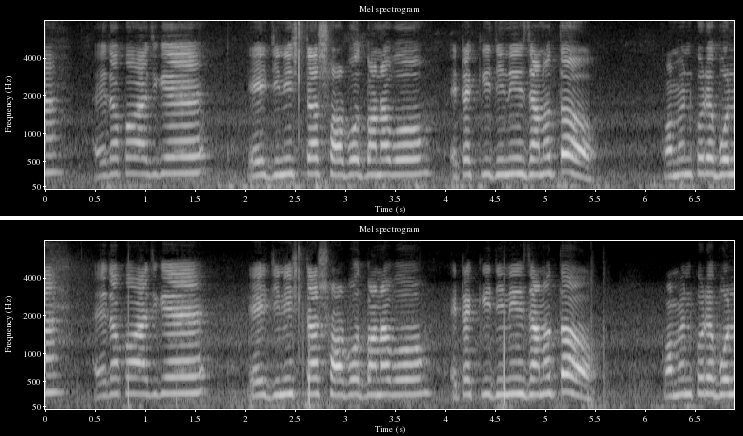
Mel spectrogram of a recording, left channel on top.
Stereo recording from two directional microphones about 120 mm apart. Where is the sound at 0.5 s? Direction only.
90° left.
